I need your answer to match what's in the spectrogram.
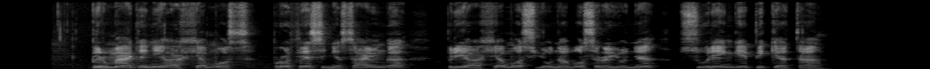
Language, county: Lithuanian, Panevėžys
